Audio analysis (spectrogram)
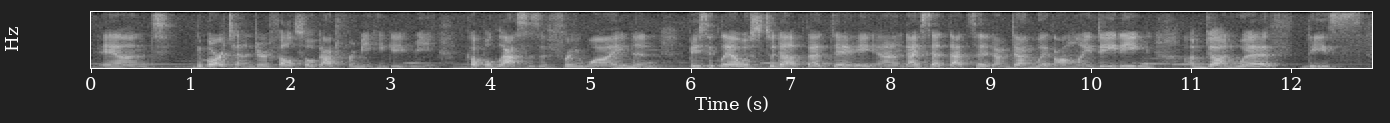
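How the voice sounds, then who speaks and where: A woman's voice: medium pitch, little pitch movement, measured pace, far from the mic. A woman from Ukraine whose first language is Russian, telling personal stories to camera in a candid, conversational way with many fillers. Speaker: style and mindset vlogger. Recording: roomy echo with music bed.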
